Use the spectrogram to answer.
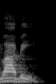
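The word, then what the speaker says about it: Laube: Lobby? Is that how you say Lobby? Yeah, Lobby.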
